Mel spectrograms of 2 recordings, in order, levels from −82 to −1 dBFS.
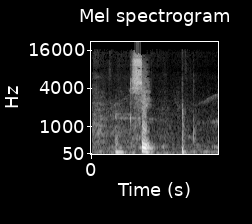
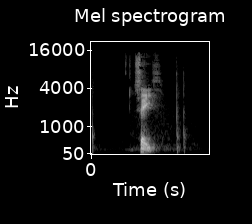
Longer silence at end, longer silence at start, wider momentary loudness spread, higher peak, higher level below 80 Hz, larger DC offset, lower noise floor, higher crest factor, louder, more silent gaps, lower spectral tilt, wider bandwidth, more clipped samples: about the same, 0.65 s vs 0.65 s; second, 0.1 s vs 0.9 s; second, 20 LU vs 23 LU; first, 0 dBFS vs -6 dBFS; first, -44 dBFS vs -76 dBFS; neither; second, -42 dBFS vs -79 dBFS; second, 16 dB vs 26 dB; first, -11 LUFS vs -24 LUFS; neither; about the same, -3.5 dB/octave vs -2.5 dB/octave; first, over 20 kHz vs 15.5 kHz; neither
